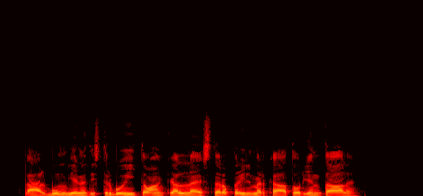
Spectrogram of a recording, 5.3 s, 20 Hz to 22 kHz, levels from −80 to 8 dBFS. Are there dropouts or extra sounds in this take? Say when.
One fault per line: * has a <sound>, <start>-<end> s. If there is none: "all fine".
all fine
